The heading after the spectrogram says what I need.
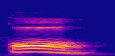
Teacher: قوف زبان کی جڑ اور تالو کے نرم حصے سے ادا ہوتا ہے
